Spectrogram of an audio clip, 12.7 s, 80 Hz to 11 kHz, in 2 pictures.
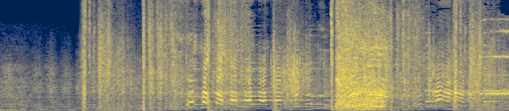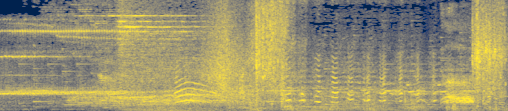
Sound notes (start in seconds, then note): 2.2 Gohan laughing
